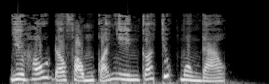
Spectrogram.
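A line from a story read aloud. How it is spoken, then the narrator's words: Shout. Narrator (Vietnamese): Hắn la lên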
